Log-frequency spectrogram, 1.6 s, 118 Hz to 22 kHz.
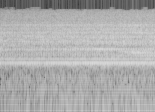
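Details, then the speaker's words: HVAC unit on R-410A, compressor running during charging with suction pressure around 111: loud steady drone with a sharp constant high whine; compressor sounds horrible, failing. "Boy, this compressor is just winding. It's, I don't know if y'all can hear that, but it sounds horrible."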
